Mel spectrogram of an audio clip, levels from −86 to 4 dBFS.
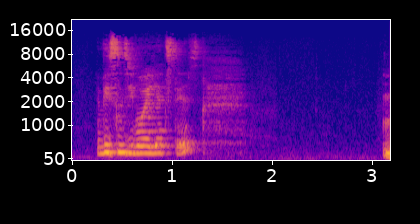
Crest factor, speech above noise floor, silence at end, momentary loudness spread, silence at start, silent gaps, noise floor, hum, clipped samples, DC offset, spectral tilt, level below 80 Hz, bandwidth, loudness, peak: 20 dB; 39 dB; 0 s; 23 LU; 0.25 s; none; -58 dBFS; none; under 0.1%; under 0.1%; -5 dB/octave; -64 dBFS; 15 kHz; -20 LUFS; -4 dBFS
